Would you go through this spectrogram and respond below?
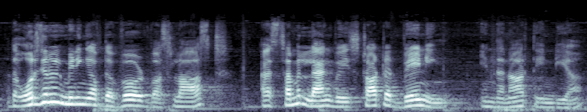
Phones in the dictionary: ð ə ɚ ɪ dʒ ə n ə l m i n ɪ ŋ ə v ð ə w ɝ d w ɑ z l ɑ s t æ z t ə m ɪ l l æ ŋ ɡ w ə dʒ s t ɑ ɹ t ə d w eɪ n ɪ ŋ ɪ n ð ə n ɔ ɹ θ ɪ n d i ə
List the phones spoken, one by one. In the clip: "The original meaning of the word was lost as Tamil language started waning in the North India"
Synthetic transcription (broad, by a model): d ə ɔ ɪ dʒ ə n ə l m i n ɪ ŋ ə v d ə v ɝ d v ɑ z l ɑ s t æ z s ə m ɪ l l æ ŋ ɡ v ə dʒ s t ɑ ɹ t ə d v eɪ n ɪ ŋ ɪ n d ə n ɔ ɹ t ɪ n d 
